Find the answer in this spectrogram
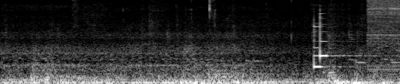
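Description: Nankai rapi:t electric limited express train running, a steady low rumble heard from inside the passenger cabin. About three seconds in, a short high tone sounds briefly.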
